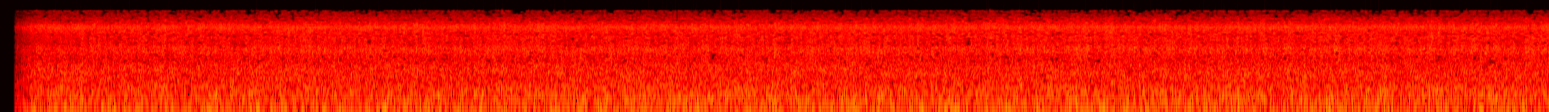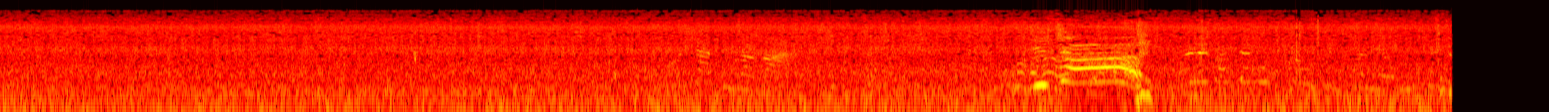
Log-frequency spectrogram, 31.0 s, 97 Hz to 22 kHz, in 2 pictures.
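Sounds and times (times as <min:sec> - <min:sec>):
mountain stream over rocks: 0:00.2 - 0:30.0.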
